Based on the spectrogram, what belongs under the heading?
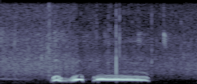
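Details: Single phrase from a medium-voiced decoy zebra dove used to lure wild doves into a trap: two quick wavering notes, then one sustained, purring rolled coo.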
